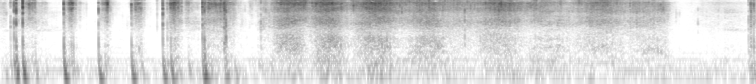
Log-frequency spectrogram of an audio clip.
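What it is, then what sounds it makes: Plastic bubble mailer. Nails and fingertips scratch and rub the bubbled surface of a white padded poly mailer bearing a Priority Mail label. A run of quick, sharp scratching strokes in the first two seconds gives way to a steady, crinkly rubbing hiss. The hiss fades into near silence at the end.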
